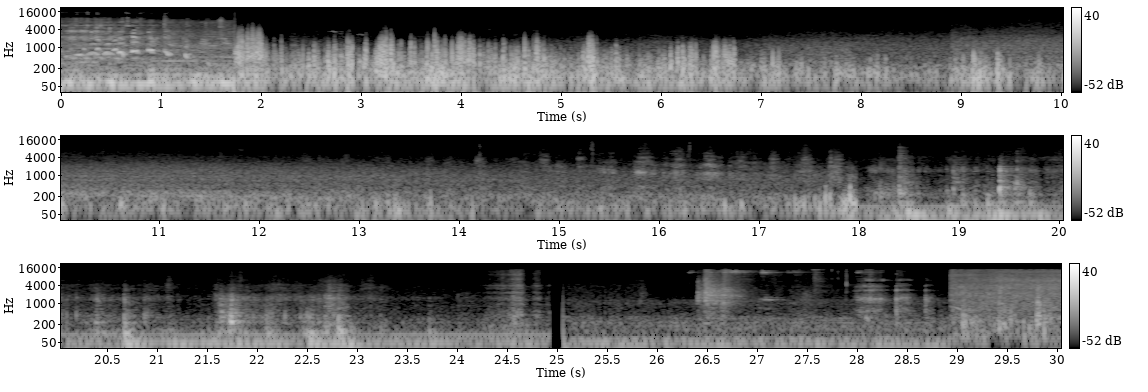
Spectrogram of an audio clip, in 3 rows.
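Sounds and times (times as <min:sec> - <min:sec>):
dog panting: 0:12.5 - 0:18.5.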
